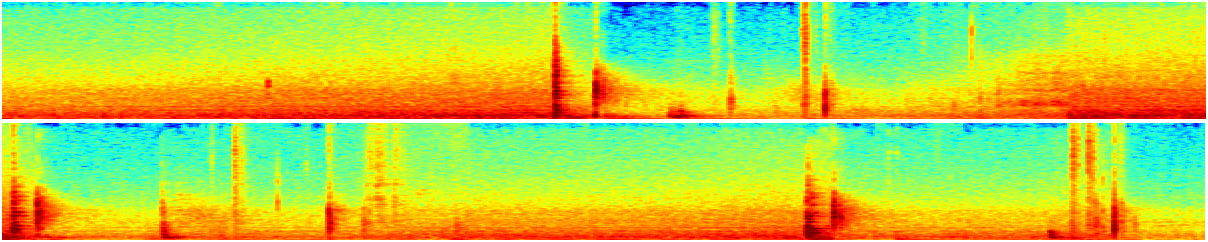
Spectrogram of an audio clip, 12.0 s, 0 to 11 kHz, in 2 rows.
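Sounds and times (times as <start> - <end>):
snooker balls clicking: 6.1 - 8.0, 10.0 - 10.6, 11.2 - 11.8.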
